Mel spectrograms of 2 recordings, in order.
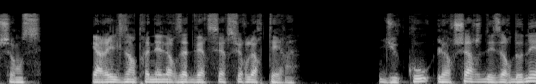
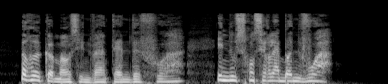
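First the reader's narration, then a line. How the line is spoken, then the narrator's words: Hissing with rage. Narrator (French): Sifflant de rage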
